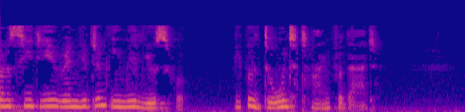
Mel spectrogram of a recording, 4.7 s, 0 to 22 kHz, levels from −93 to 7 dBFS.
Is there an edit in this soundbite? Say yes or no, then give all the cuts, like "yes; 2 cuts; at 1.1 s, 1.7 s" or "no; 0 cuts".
yes; 3 cuts; at 1.1 s, 2.2 s, 3.0 s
